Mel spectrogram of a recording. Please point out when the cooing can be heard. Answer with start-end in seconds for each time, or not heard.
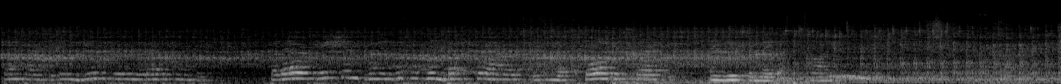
4.0-10.3.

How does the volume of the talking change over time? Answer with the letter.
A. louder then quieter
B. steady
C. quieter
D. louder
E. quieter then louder
D.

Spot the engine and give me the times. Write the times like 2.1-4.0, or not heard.
0.0-10.5.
